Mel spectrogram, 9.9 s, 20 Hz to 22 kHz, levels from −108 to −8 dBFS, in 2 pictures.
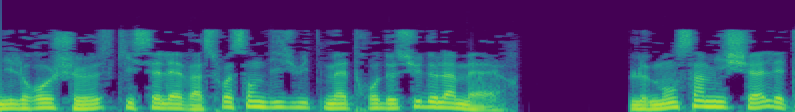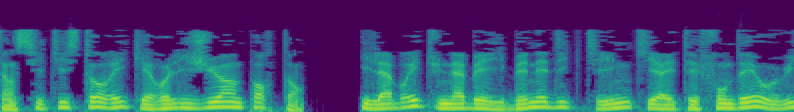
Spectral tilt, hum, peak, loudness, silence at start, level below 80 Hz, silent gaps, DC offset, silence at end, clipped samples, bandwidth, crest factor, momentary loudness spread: -7 dB/octave; none; -10 dBFS; -24 LUFS; 0 s; -46 dBFS; 3.30-3.92 s, 6.94-7.20 s; under 0.1%; 0 s; under 0.1%; 8.8 kHz; 14 dB; 6 LU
